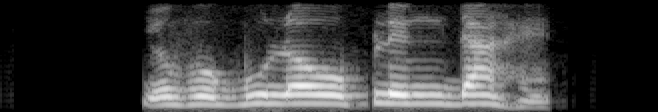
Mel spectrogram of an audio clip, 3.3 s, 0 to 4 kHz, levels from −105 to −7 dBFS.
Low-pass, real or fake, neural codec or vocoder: 3.6 kHz; real; none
